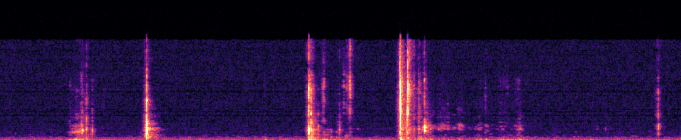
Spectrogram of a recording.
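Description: A solid translucent green-swirled glycerin soap bar is held in the hand and shaved along its edge with a utility knife. A few short, separate scraping snicks sound crisp and bright over quiet background noise, each dying away almost instantly.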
